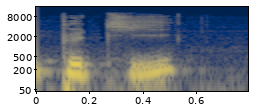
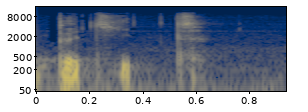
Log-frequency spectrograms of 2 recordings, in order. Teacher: Final T is not pronounced, and then when you add this E at the end, you get the sound T, petite. Okay, il est petit, elle est petite.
